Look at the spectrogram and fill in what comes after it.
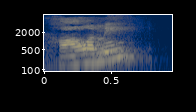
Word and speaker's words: Ptolemy: Two generals in particular of notoriety are Ptolemy, okay, the P is silent, and Seleucus.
